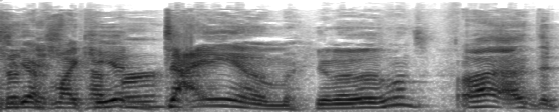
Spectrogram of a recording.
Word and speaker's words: Daim: But it's spelled, the name of the candy is DAIM. So I'm sorry in Swedish it's like damn or something like that, right? Damn, it tastes good.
